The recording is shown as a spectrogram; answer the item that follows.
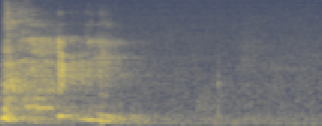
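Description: A man clearing his throat once, briefly, at the start.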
